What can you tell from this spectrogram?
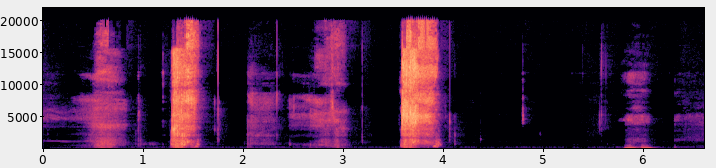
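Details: Three sharp, explosive bursts with softer sniffs and breaths between them in a quiet room, fitting a short run of sneezes; Nelly, who won't sleep, is mentioned afterward.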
